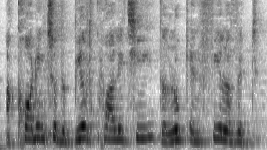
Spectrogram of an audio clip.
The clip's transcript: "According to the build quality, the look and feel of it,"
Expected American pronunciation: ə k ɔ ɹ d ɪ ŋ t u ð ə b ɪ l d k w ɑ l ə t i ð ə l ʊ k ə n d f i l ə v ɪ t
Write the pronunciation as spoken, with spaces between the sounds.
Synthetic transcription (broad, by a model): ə k ɔ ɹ d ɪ ŋ t u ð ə b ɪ l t k w ɑ l ə t i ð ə l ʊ k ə n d f i l ə v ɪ t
